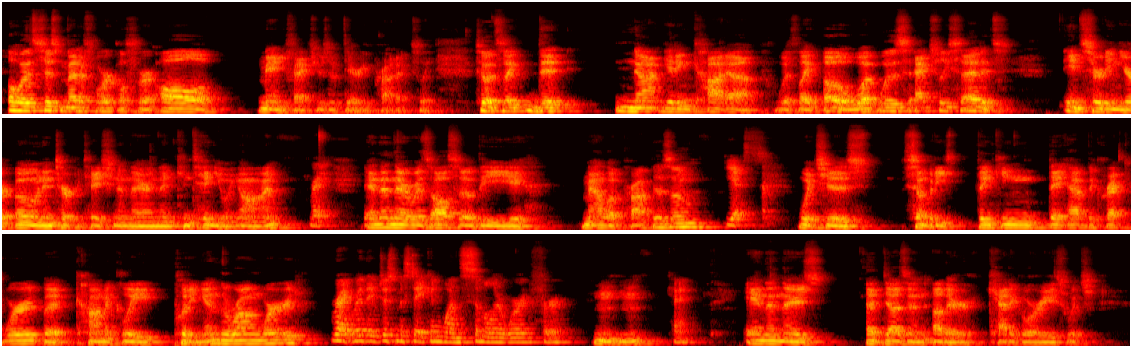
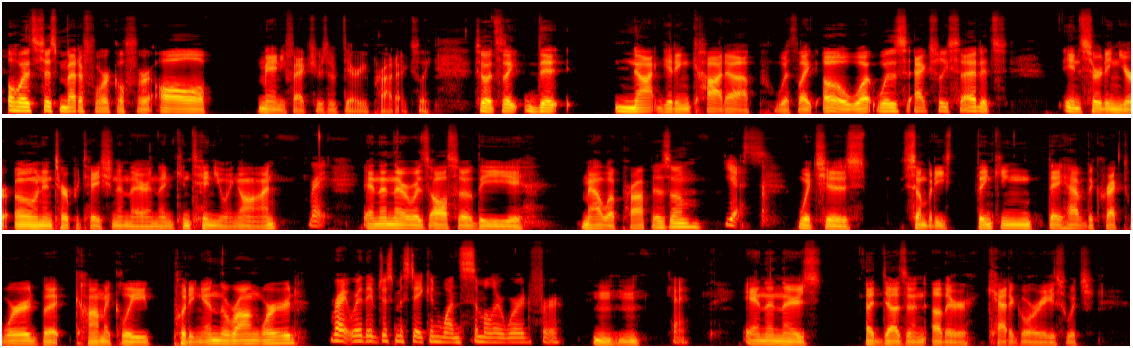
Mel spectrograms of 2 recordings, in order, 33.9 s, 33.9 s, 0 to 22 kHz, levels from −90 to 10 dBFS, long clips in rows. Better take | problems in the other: second | off-mic speech; far // room echo; slight; dies away in 0.3 s

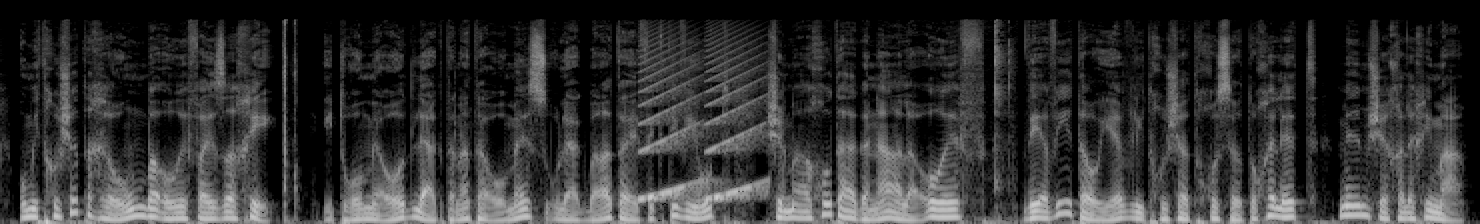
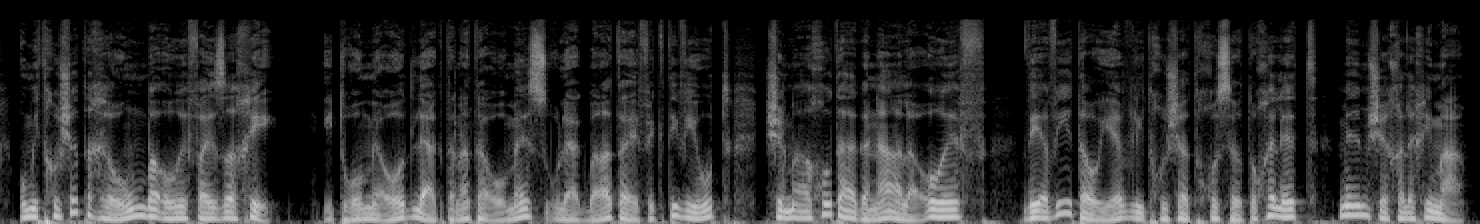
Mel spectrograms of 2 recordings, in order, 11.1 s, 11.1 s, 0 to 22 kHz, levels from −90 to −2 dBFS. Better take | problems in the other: second | keyboard typing; faint; at 2 s and at 7.5 s; peak 10 dB below the speech // siren; noticeable; at 5 s; peak 1 dB below the speech

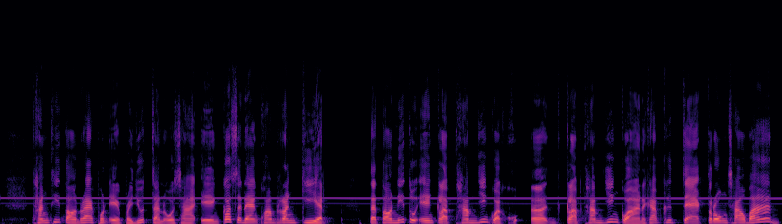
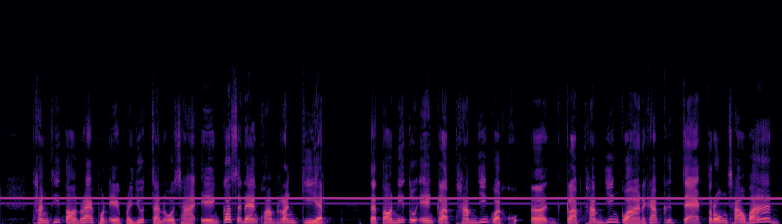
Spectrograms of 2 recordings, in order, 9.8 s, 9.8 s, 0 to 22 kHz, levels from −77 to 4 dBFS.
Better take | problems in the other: first | high-pitched whine; loud; throughout; 2.5 kHz, 8 dB below the speech; faint in the first

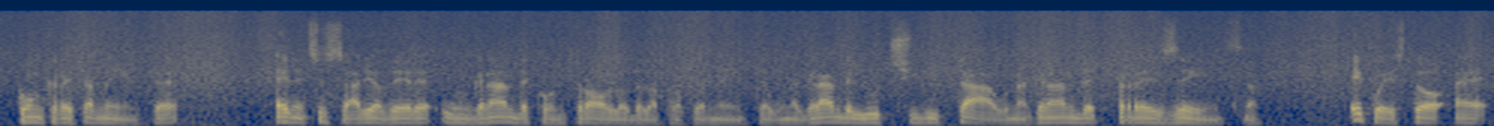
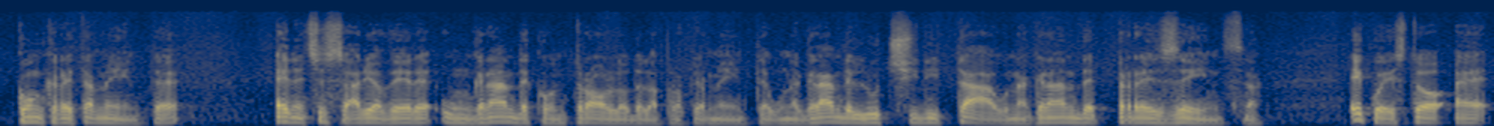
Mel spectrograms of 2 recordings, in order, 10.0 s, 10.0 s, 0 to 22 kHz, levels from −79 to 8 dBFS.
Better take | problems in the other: second | hiss; loud; throughout; 5 dB below the speech; faint in the second

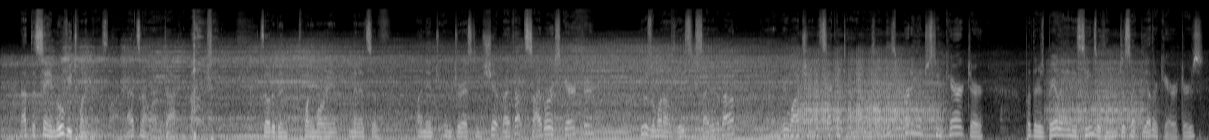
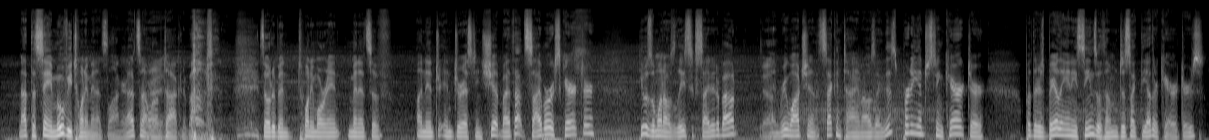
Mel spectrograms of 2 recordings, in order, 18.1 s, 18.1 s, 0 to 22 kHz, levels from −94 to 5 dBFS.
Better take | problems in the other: second | machinery noise; loud; throughout; 2 dB below the speech; faint in the second

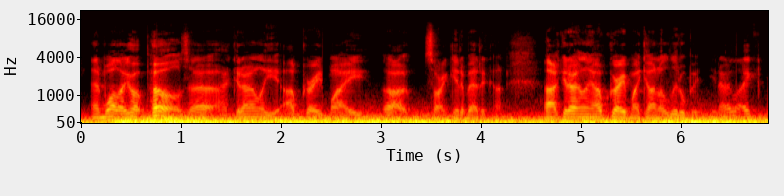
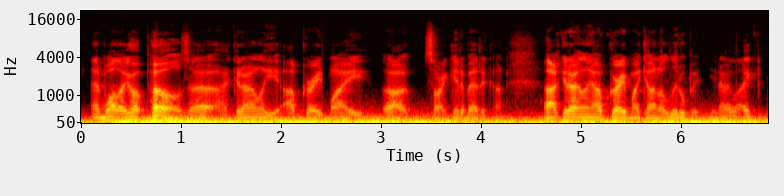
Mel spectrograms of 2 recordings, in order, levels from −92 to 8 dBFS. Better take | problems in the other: second | wind noise on the microphone; heavy; 7 dB below the speech; occasional gusts in the second

